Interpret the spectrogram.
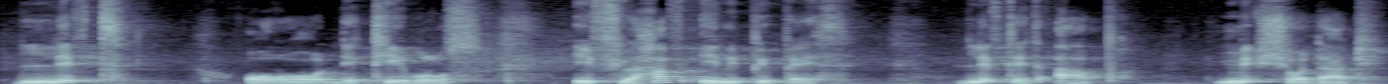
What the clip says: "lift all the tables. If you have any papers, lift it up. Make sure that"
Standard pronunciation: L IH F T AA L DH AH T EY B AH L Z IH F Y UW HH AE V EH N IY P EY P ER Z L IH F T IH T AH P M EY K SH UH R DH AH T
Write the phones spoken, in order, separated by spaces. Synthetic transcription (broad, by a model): L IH F T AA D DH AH T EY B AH L S IH F Y UW HH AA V EH N IY P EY P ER S L IH F T IH T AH P M EY K SH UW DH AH T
